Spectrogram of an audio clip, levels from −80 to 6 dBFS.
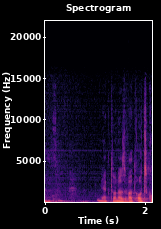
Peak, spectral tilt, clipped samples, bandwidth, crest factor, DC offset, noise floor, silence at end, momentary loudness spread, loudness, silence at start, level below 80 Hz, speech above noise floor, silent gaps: -10 dBFS; -6 dB/octave; under 0.1%; 16 kHz; 18 dB; under 0.1%; -48 dBFS; 0 s; 22 LU; -27 LUFS; 0 s; -52 dBFS; 23 dB; none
